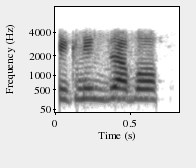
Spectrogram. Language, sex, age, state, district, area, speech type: Assamese, female, 30-45, Assam, Charaideo, rural, conversation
